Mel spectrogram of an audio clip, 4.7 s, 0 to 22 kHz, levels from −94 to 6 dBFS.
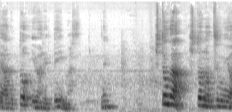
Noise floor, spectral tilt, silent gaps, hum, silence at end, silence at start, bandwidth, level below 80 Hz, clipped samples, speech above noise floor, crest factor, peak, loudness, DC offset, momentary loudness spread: -50 dBFS; -6 dB/octave; none; none; 0 s; 0 s; over 20 kHz; -62 dBFS; under 0.1%; 29 dB; 20 dB; -2 dBFS; -21 LUFS; under 0.1%; 19 LU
